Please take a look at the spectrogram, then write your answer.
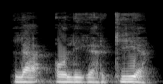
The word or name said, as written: La oligarquia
